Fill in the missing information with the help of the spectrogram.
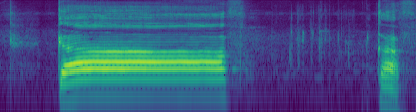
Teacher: یہ زبان کی جڑ اور تالو کے سخت حصے سے ادا ہوتا ہے۔ اس کو 5 انگلیوں کے برابر کھینچ کر پڑھنا ہے اور اس کو موٹا نہیں پڑھنا کیونکہ یہ حروف مصالیہ میں سے نہیں ہے۔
